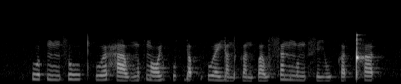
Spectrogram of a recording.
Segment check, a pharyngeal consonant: absent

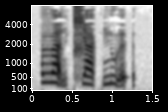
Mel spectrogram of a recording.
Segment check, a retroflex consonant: absent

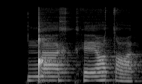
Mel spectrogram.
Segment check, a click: present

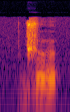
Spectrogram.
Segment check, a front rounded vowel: absent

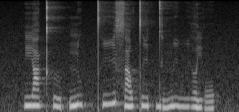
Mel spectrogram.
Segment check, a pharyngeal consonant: absent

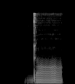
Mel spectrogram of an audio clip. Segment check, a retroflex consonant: present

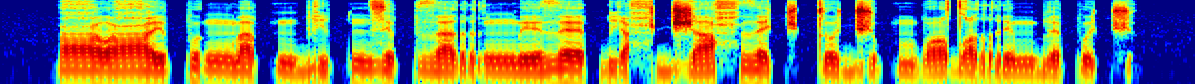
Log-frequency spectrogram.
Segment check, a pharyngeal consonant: present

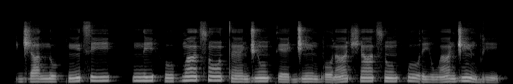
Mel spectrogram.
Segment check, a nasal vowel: present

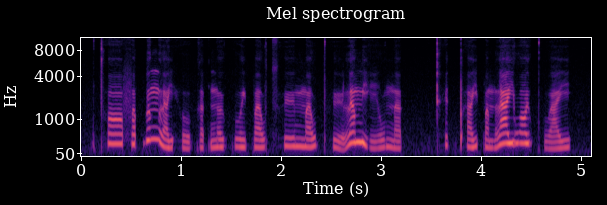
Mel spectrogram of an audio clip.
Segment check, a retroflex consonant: absent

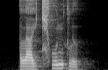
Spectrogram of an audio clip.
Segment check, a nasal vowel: absent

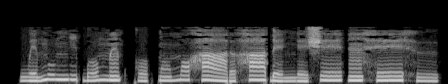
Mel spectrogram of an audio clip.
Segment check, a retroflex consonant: absent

